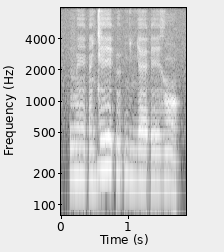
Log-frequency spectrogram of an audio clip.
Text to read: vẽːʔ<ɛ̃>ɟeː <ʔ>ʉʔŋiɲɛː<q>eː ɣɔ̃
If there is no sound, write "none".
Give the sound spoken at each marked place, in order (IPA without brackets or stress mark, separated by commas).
ɛ̃, ʔ, ʔ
